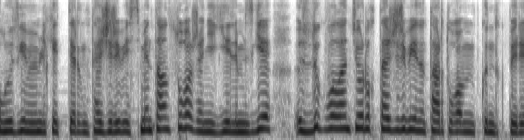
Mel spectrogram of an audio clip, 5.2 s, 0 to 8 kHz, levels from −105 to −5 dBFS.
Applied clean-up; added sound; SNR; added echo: none; none; none; none.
